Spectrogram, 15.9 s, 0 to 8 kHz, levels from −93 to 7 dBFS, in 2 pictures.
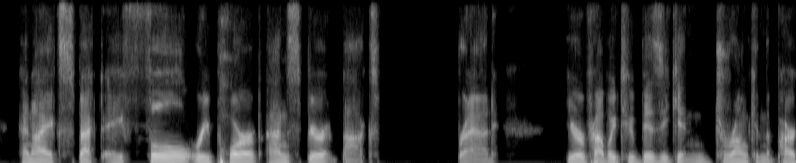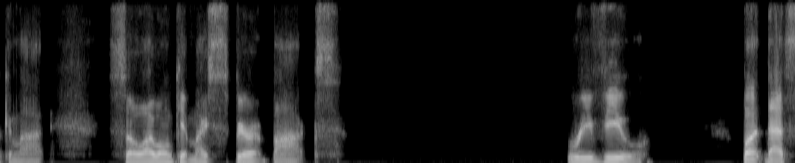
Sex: male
